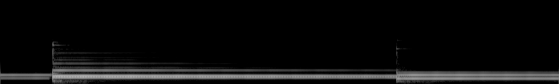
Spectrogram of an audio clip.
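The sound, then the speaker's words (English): A solo cello plays the prelude of a cello suite in slow, sustained low notes, each held for several seconds, with a clear change of pitch partway through. The instrument sounds fairly loud, with no voices. “this like prelude to this Bach cello suite that I just think is like so beautiful”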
